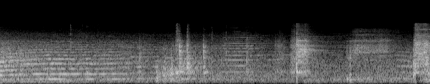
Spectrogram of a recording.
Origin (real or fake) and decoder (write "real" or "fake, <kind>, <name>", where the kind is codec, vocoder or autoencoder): real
